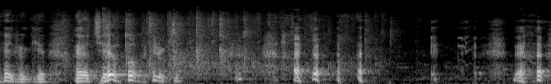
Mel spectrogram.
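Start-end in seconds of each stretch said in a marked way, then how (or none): 1.8-3.6 airy unvoiced laugh after the song; breathy laugh. Real, not acted. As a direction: chuckle at your own singing. (노래 후 멋쩍은 웃음)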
